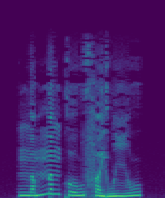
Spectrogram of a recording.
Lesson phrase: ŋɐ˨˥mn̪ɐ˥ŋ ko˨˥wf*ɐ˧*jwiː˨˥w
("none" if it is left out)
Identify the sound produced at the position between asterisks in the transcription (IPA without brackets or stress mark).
ɐ˨˩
